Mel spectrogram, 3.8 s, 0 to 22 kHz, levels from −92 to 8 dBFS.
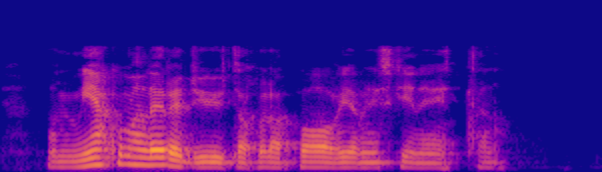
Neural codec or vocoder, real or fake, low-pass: codec, 16 kHz, 4 kbps, FunCodec, trained on LibriTTS, 50 frames a second; fake; 7.2 kHz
